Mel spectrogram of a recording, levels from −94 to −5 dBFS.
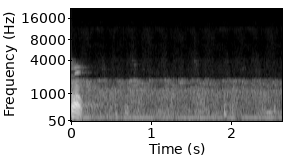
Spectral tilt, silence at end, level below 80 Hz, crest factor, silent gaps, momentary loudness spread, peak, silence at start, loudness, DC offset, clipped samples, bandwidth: -8 dB/octave; 0 s; -70 dBFS; 24 dB; none; 6 LU; -10 dBFS; 0 s; -38 LUFS; under 0.1%; under 0.1%; 12 kHz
